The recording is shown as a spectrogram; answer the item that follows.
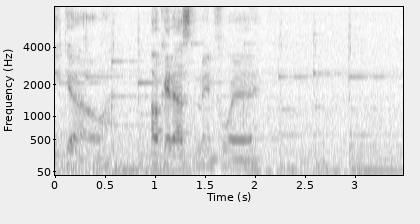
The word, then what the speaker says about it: foyer: Notice how I pronounced it foyer? Because otherwise the French people in here get really pissy with me. If I call it foyer, they're like, ew, Mango, ew, how dare you pronounce consonants? How dare you pronounce consonants in that language? Language. Ugh. French. It's pronounced foyer. In our outrageous French accent.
